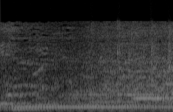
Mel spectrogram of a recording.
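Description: Live calypso band music with long held notes, as on a sustained chord.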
